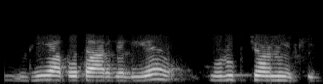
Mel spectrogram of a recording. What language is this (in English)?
Maithili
